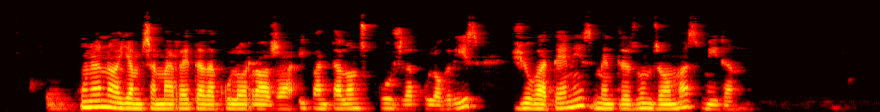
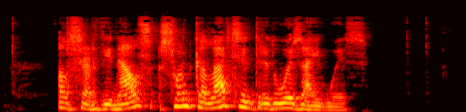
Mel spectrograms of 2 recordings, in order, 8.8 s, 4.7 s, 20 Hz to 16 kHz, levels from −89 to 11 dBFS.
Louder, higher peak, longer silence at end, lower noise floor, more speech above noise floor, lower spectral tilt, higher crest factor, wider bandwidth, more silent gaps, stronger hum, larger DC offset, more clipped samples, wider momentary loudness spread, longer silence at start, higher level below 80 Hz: first, -19 LUFS vs -25 LUFS; first, 0 dBFS vs -6 dBFS; first, 1.4 s vs 1.05 s; first, -79 dBFS vs -70 dBFS; first, 60 dB vs 45 dB; about the same, -5.5 dB/octave vs -4.5 dB/octave; about the same, 20 dB vs 20 dB; second, 7.6 kHz vs 9.6 kHz; neither; neither; neither; neither; second, 10 LU vs 15 LU; second, 0.45 s vs 0.6 s; about the same, -68 dBFS vs -68 dBFS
